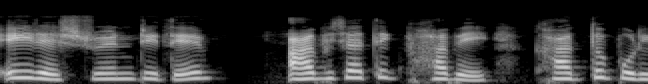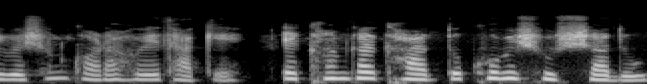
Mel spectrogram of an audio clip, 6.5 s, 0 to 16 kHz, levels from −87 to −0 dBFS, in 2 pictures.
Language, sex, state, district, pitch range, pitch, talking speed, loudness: Bengali, female, Jharkhand, Jamtara, 210-260 Hz, 240 Hz, 120 wpm, -22 LUFS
